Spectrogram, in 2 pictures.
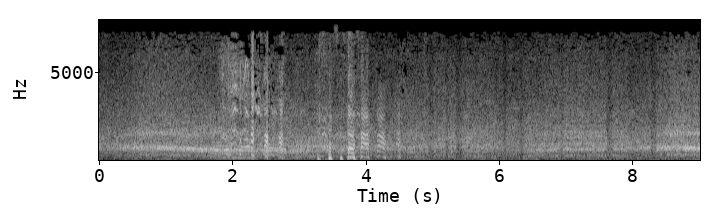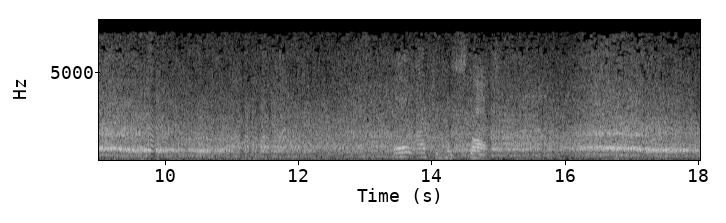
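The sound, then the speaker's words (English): A wrestling crowd at a WWF event roars and cheers loudly and continuously as Brock Lesnar is eliminated by Bryan Danielson, with rhythmic swells like chanting and bursts of clapping near the start, the noise filling the whole space. “The crowd now break into.”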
